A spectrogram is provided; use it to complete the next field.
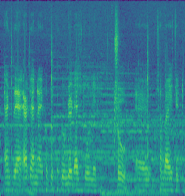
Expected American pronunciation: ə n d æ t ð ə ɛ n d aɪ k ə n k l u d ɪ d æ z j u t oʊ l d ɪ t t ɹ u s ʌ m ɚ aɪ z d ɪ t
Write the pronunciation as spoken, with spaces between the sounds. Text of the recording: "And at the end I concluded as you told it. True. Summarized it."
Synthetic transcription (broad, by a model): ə n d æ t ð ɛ n aɪ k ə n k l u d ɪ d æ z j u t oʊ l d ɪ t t ɹ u s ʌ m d aɪ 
